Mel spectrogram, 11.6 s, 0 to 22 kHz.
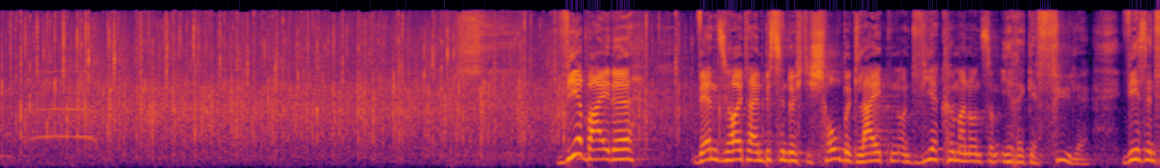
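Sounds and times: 
audience applause at a show: 0:00.0 - 0:07.3
speech: 0:05.6 - 0:11.6.

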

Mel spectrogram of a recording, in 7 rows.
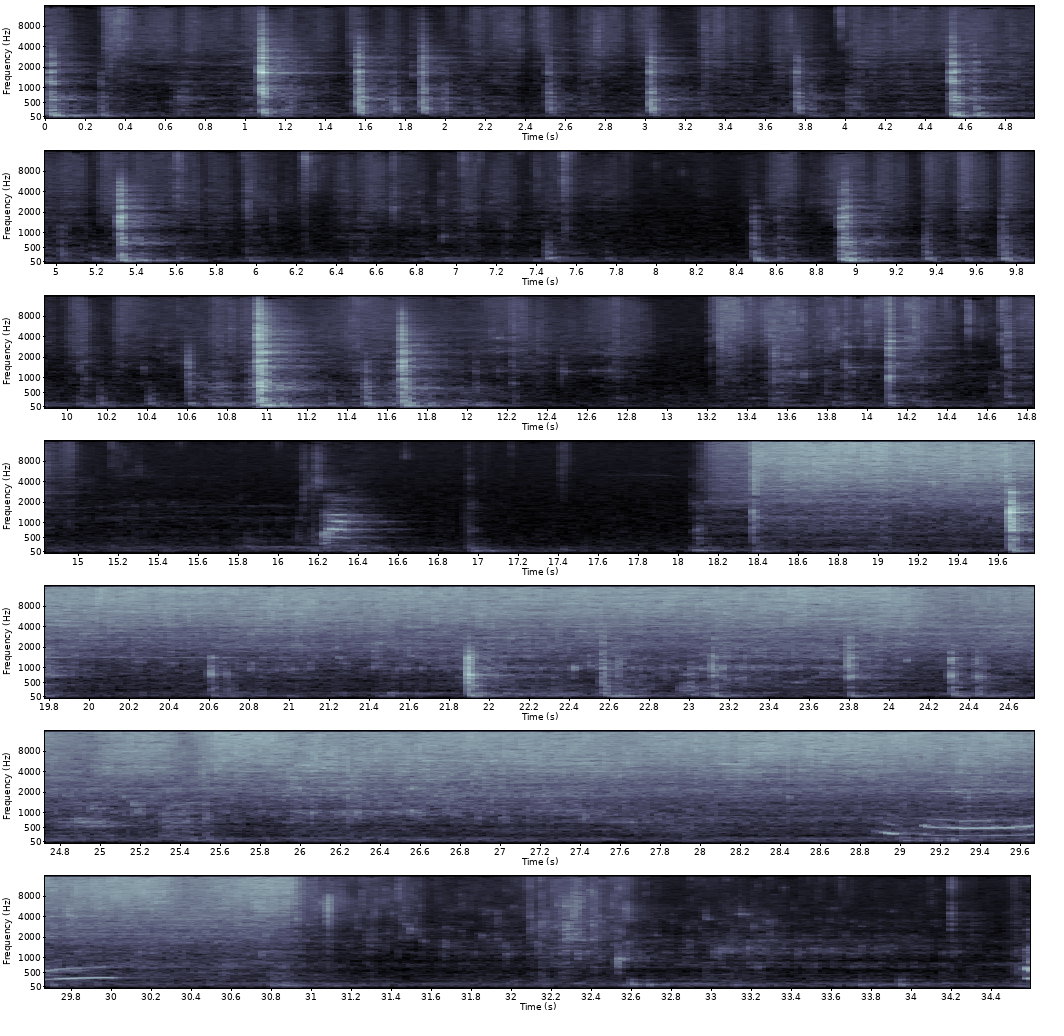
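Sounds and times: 
water hissing and sizzling on a hot frying pan surface: 0:00.0 - 0:07.8, 0:08.5 - 0:15.1, 0:18.1 - 0:31.4
metal scraping and stirring in a hot frying pan: 0:00.0 - 0:15.1, 0:18.4 - 0:28.0.

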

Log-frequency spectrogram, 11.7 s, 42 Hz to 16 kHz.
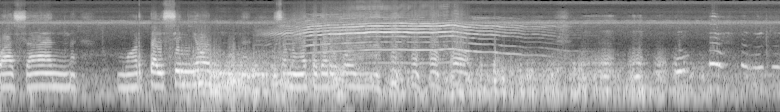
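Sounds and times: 
speech: 0:00.0 - 0:07.9
child wailing and sobbing: 0:03.8 - 0:09.2, 0:10.2 - 0:11.6.

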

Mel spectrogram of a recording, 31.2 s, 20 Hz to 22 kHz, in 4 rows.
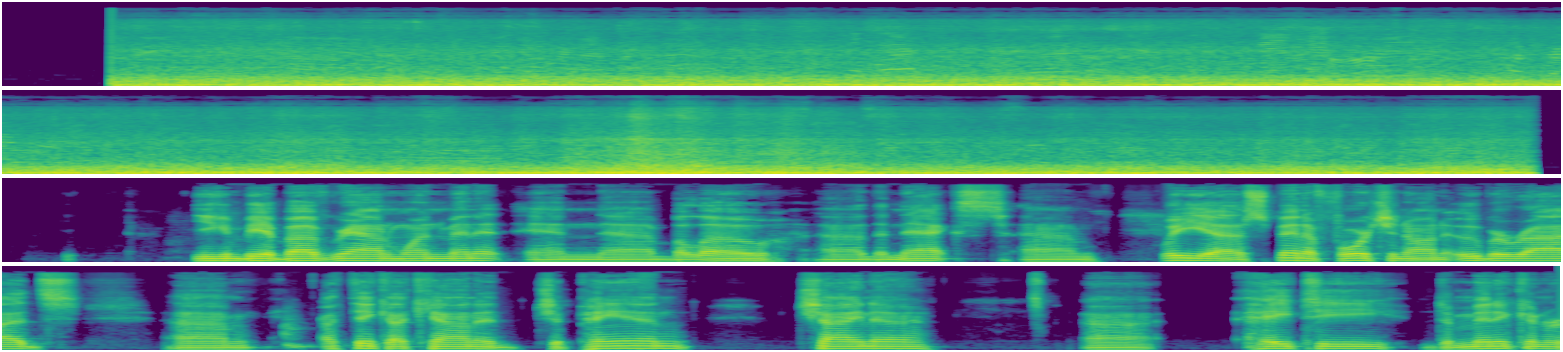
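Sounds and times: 
New York subway train rumbling: 0:00.6 - 0:15.5
speech: 0:16.7 - 0:28.1, 0:28.8 - 0:31.1.

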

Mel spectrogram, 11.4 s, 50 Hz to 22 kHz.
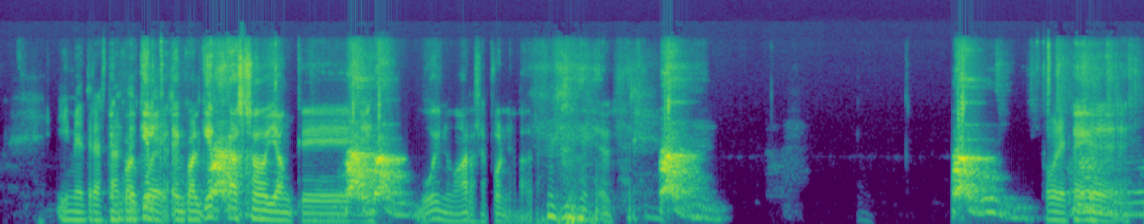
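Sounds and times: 
speech: 0:00.6 - 0:07.3, 0:09.9 - 0:11.4
dog bark from outside: 0:02.0 - 0:02.6, 0:03.4 - 0:04.2, 0:06.5 - 0:07.2, 0:09.5 - 0:10.2
laughter: 0:05.3 - 0:06.6.

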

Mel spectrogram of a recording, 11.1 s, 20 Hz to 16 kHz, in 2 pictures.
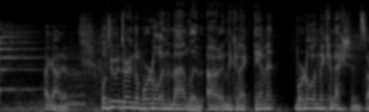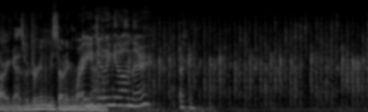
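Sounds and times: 
speech: 0:00.7 - 0:08.6
fast steady hand clapping: 0:07.7 - 0:11.0.

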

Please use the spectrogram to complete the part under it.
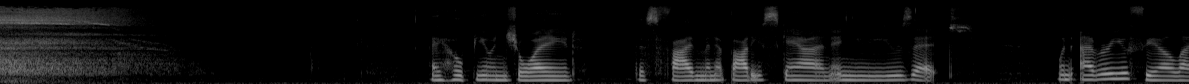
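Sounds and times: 
long deep slow breath in and out: 0:00.0 - 0:02.2, 0:09.9 - 0:10.5
speech: 0:04.3 - 0:05.8, 0:06.4 - 0:09.7, 0:10.6 - 0:11.8.

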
